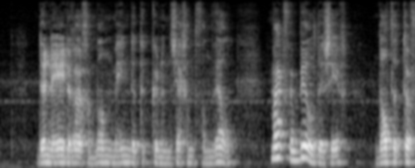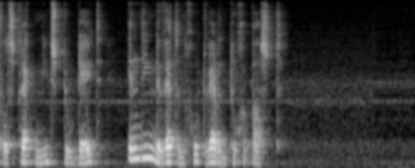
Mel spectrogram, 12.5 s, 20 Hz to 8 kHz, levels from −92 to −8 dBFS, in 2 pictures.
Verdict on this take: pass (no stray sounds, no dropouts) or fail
pass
